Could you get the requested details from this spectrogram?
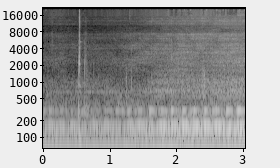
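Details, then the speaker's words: Ford 302 V8 restarted after sitting two weeks, smelling rich: low, unsteady idle with an irregular beat near three per second, slight shake; owner unsure whether it is missing, running rich, or timing is off. "It is idling right there. So I don't know. I don't know. Might have two big jets in it. ISO might not be showing how shaky it is. Got a little bit of shake to it."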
